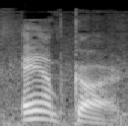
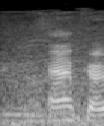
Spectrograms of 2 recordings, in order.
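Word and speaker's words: Amtgard: and you're with a group how do you pronounce it ampgard ampgard and what is ampgard for those ampgard is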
